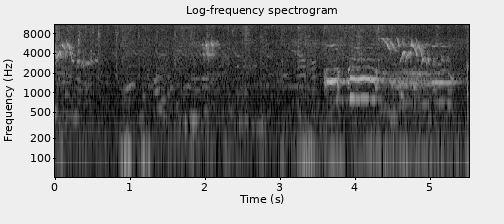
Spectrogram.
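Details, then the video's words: Francolin (jangly teetar), male and female birds, calling: a harsh, ringing phrase with several stacked tones late in the clip, preceded by scattered faint chirps and low thumps. "Jangly Teetar bird Nar or Madah Ki Masty Check Kro,teter awaz"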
